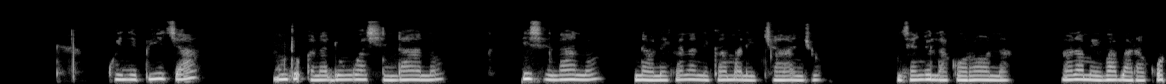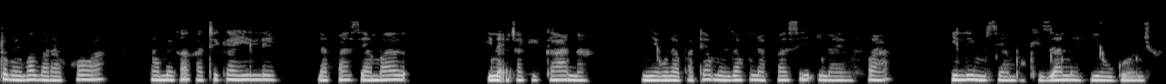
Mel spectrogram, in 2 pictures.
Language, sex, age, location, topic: Swahili, female, 18-24, Kisumu, health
